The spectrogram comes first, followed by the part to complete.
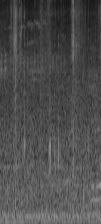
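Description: Footsteps on leaf litter and grass, a few soft, faint crunches about every half second, over a steady low background hum.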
